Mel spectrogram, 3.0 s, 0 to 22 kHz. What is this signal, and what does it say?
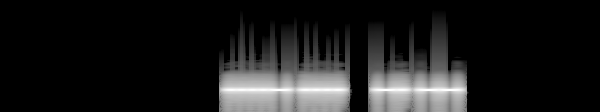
Morse code, heard as a keyed tone, about 46 wpm, 700 Hz. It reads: 4H NM
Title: Winter Field Day Exchanges Encore 45wpm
